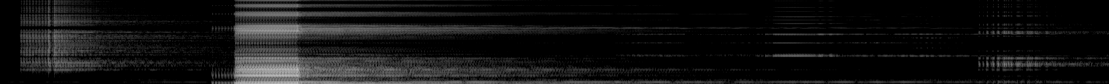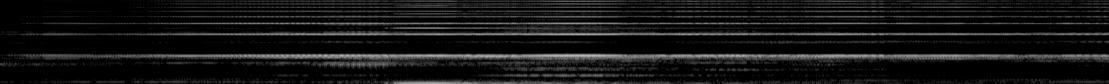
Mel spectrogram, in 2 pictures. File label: Guitar Scrape Stretch; Sonic Foundry (Sony Creative Software); Loop Noir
